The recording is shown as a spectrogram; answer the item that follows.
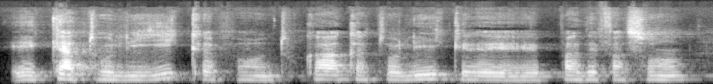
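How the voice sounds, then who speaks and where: A woman from Mexico, a guest in a casual interview, speaking French as a with frequent pauses and restarts, recorded in a yoga studio. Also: low voice, flat delivery, warm tone. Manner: hesitant, many restarts and fillers.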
